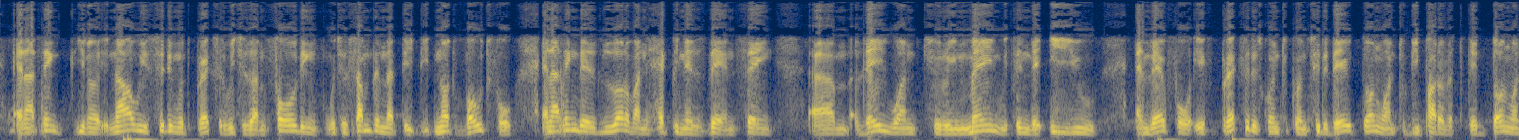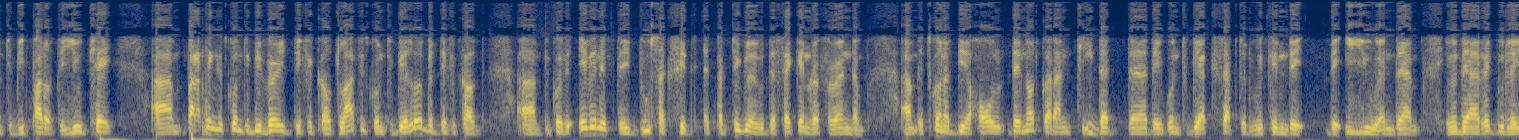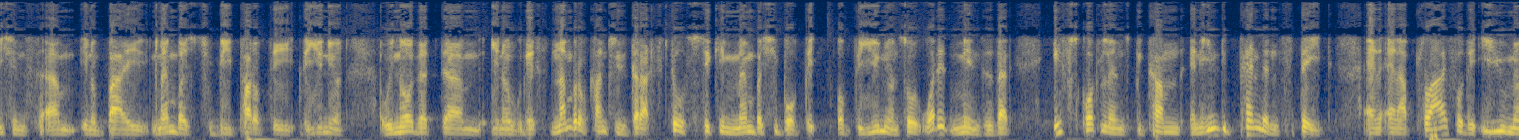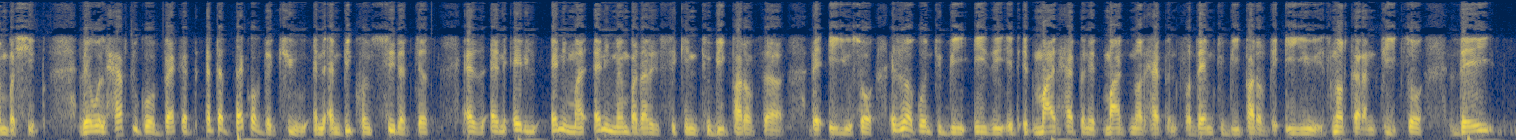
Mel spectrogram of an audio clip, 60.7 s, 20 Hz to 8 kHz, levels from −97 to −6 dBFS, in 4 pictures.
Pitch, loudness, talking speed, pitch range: 100 Hz, -19 LUFS, 235 wpm, 90-110 Hz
